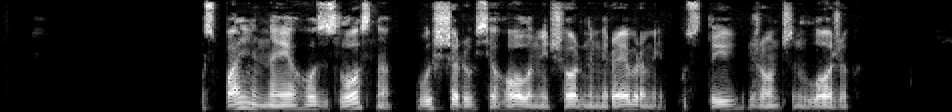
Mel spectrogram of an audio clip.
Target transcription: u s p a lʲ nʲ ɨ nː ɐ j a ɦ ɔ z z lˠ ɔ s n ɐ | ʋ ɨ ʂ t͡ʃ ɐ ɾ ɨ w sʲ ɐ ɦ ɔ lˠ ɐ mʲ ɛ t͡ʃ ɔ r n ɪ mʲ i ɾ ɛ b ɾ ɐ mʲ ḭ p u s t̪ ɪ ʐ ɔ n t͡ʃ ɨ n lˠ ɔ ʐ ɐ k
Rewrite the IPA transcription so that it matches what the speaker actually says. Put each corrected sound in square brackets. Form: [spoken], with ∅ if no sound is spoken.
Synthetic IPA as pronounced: u s p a lʲ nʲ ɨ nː ɐ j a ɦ ɔ z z lˠ ɔ s n ɐ | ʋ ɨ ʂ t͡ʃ ɐ ɾ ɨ w sʲ ɐ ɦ ɔ lˠ ɐ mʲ [i] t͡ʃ ɔ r n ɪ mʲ i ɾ ɛ b ɾ ɐ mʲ ḭ p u s t̪ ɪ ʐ ɔ n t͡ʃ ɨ n lˠ ɔ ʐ ɐ k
